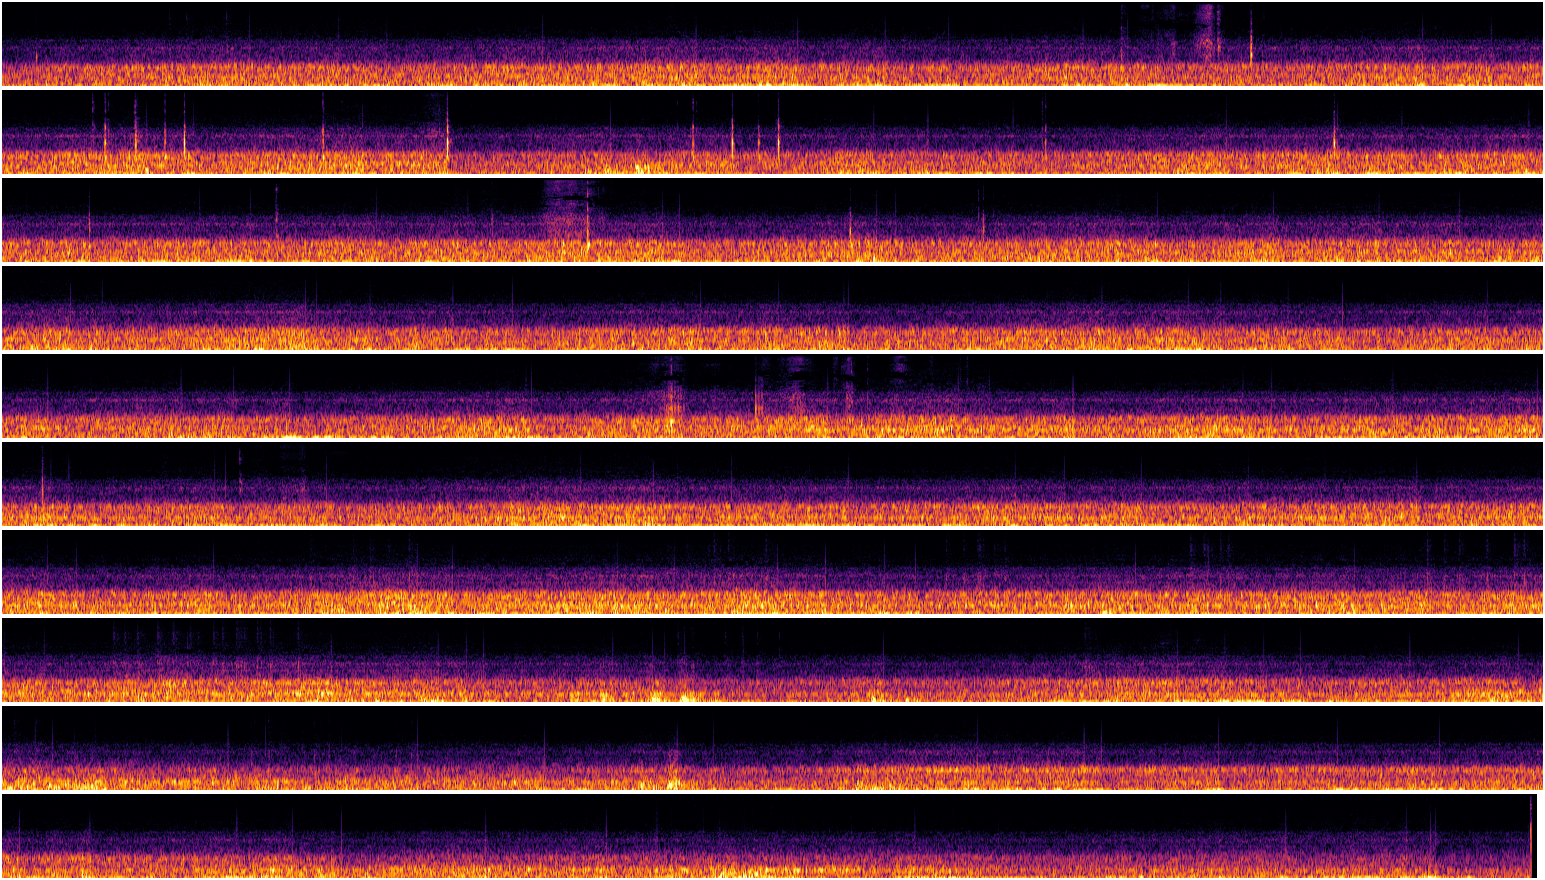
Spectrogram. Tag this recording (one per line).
cityrings
mobi
sonicsnaps
belgium
soundscapes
